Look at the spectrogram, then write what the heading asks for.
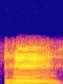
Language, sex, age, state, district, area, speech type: Santali, female, 18-30, West Bengal, Birbhum, rural, conversation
